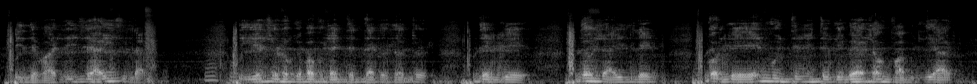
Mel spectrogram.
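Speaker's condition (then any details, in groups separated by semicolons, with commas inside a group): Laryngectomy; laryngectomy for laryngeal cancer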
